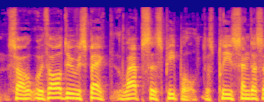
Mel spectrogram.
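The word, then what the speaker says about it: Lapsus$: It's LAPSUS dollar sign.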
